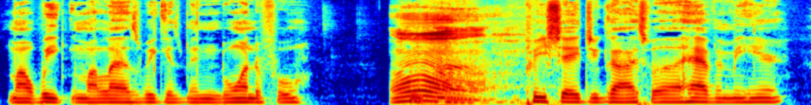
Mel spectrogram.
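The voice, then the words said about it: Smooth radio announcer voice. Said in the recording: “I'm using my radio voice today.”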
